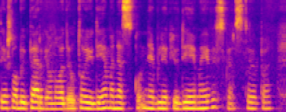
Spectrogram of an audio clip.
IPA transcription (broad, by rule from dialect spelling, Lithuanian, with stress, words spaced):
tɐɪ ˈɐʃ ˈlˠɑːbɐɪ ˈpʲɛrʲɡʲiːʋʲɛnɐʊ ʋɐ dʲeːlˠ ˈtoː jʊˈdʲeːjɪmɐ ˈnʲɛs nʲɛbʲˈlʲiɛk jʊˈdʲiɛjɪmɐ ɪ ˈʋʲɪskɐs tuɔj ˈpɐt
